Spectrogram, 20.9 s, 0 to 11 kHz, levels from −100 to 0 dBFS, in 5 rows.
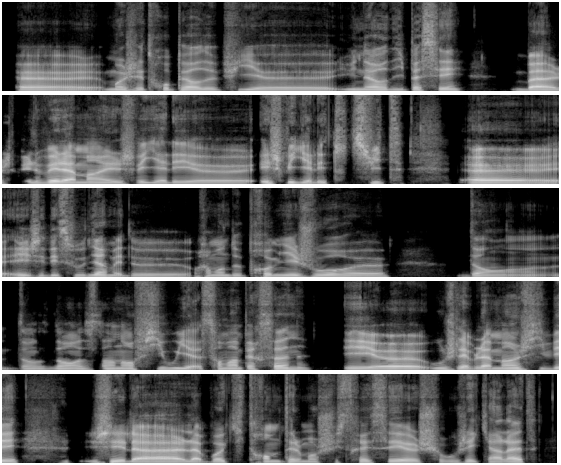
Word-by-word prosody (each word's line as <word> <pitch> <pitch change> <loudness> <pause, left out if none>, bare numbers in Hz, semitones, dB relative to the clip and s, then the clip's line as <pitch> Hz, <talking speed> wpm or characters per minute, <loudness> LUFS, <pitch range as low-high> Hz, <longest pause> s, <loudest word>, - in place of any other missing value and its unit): heu, - - 0
moi 135 +2 -3
j'ai 130 0 -4
trop 135 - -7
peur 130 0 +1
depuis, 125 0 -5
heu, 115 0 -4
1 130 0 -6
heure 130 0 +2
d'y 125 0 -10
passer, 135 +5 -1 0.3
ben 120 -5 +5
je 115 - -7
vais 130 -1 -2
lever 140 +1 +7
la 125 - +10
main 125 +1 0
et 125 -1 +1
je 125 - -5
vais 120 - 0
y 115 - -4
aller, 115 0 0
heu 115 0 -2
et 155 - +2
je - - +2
vais 140 - +2
y 130 - 0
aller 125 - -1
tout - - -6
de - - -7
suite». 150 0 -1 0.5
Heu - - +7 0.7
et 135 -1 +1
j'ai 125 0 -4
des 130 +1 -3
souvenirs 150 +3 -1
mais - - -3
de 120 -1 -8
vraiment 135 +1 -6
de 125 -1 -7
1ers 135 +1 -3
jours 140 +1 -3
heu, 120 0 -4 0.5
dans 115 - -7 0.3
dans 120 0 -9
dans 125 0 -4
un 130 -1 -4
amphi 135 +5 -3
où 150 - -7
il 130 - -1
y - - +1
a - - -1
120 130 0 -3
personnes 145 +6 -1 0.3
et 130 -2 +4
heu, 125 0 +5
où 140 - -6
je 135 - -5
lève 130 -1 +3
la 120 0 +5
main. 145 +3 +1
J'y 130 -3 -6
vais, 135 +3 +2 0.5
j'ai 135 -1 +2
la 120 -1 +6
la 120 0 +3
voix 135 -1 -2
qui 135 - -14
tremble 135 -1 -4
tellement 125 0 -4
je - - -8
suis - - -9
stressé, 135 +1 -1
heu, 125 -1 +1
je - - -3
suis - - -8
rouge 130 +1 -10
écarlate 130 +4 0
125 Hz, 225 wpm, -24 LUFS, 120-135 Hz, 0.7 s, la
